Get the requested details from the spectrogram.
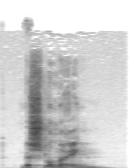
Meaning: daily worry, daily concerns
- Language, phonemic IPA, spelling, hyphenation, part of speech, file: Dutch, /bəˈslɔ.məˌrɪŋ/, beslommering, be‧slom‧me‧ring, noun, Nl-beslommering.ogg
